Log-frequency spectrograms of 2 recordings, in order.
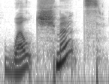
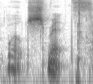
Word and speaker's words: Weltschmerz: It's called Weltschmerz. – Weltschmerz.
